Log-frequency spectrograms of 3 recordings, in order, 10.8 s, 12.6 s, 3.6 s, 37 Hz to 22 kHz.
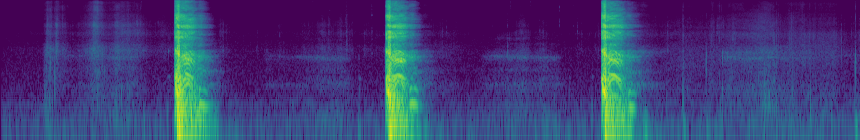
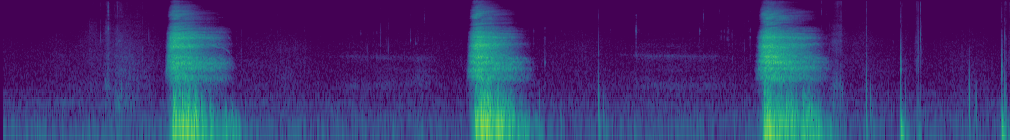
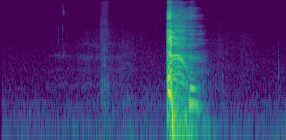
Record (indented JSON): {
  "three_cough_length": "10.8 s",
  "three_cough_amplitude": 32768,
  "three_cough_signal_mean_std_ratio": 0.2,
  "exhalation_length": "12.6 s",
  "exhalation_amplitude": 4057,
  "exhalation_signal_mean_std_ratio": 0.3,
  "cough_length": "3.6 s",
  "cough_amplitude": 26319,
  "cough_signal_mean_std_ratio": 0.18,
  "survey_phase": "beta (2021-08-13 to 2022-03-07)",
  "age": "45-64",
  "gender": "Female",
  "wearing_mask": "No",
  "symptom_cough_any": true,
  "symptom_runny_or_blocked_nose": true,
  "symptom_sore_throat": true,
  "smoker_status": "Current smoker (1 to 10 cigarettes per day)",
  "respiratory_condition_asthma": false,
  "respiratory_condition_other": false,
  "recruitment_source": "Test and Trace",
  "submission_delay": "1 day",
  "covid_test_result": "Positive",
  "covid_test_method": "RT-qPCR",
  "covid_ct_value": 18.4,
  "covid_ct_gene": "ORF1ab gene",
  "covid_ct_mean": 19.0,
  "covid_viral_load": "590000 copies/ml",
  "covid_viral_load_category": "Low viral load (10K-1M copies/ml)"
}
